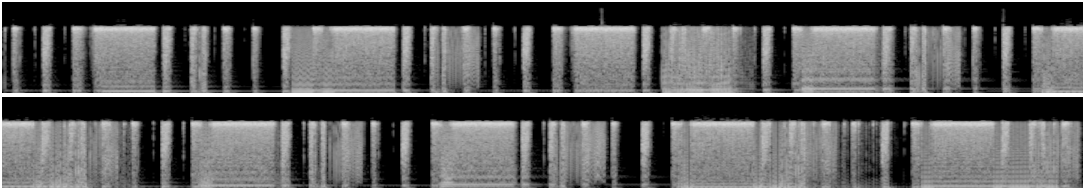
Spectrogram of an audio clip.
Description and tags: circuit bent keyboard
